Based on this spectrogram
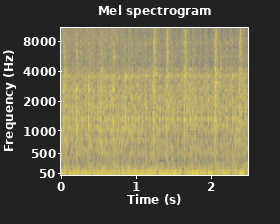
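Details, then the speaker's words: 2000 Club Car DS gas golf cart, which shuts off after 10 minutes: stumbling, lumpy idle with sharp irregular pops backfiring into the carburetor and unburned fuel smell. It runs almost smooth at minimal throttle, and the rev limiter was bypassed with no change. "So I can smell unburned fuel coming out the exhaust. It's backfiring into the back to the carburetor."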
